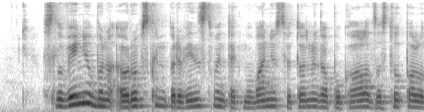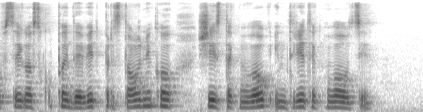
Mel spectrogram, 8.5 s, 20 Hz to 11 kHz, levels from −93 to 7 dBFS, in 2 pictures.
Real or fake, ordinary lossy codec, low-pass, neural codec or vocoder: real; none; 9.9 kHz; none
